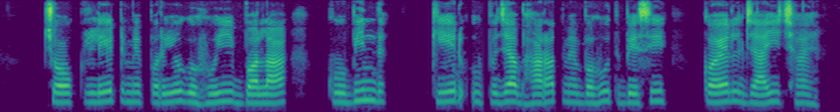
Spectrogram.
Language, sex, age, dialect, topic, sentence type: Maithili, female, 41-45, Bajjika, agriculture, statement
